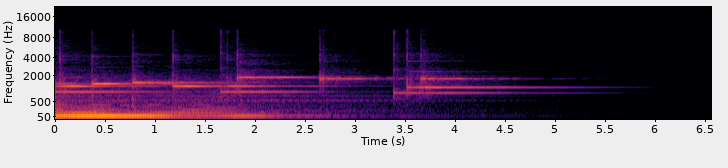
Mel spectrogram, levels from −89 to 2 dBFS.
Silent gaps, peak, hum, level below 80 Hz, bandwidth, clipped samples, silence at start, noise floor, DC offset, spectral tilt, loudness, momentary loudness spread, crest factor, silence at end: none; -14 dBFS; none; -34 dBFS; 5.6 kHz; under 0.1%; 0 s; -86 dBFS; under 0.1%; -7 dB/octave; -30 LUFS; 21 LU; 16 dB; 1.85 s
